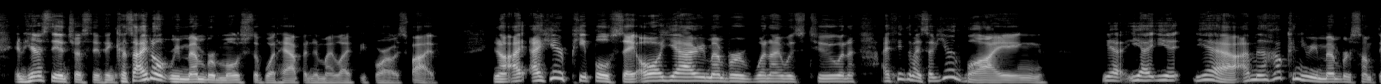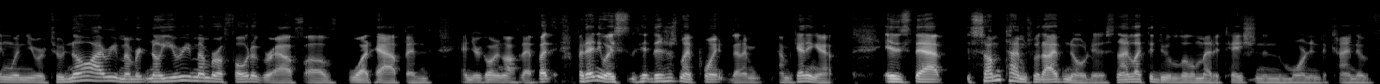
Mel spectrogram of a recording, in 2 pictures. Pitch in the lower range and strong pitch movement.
Yes: low, 125 Hz; wide, 8.5 semitones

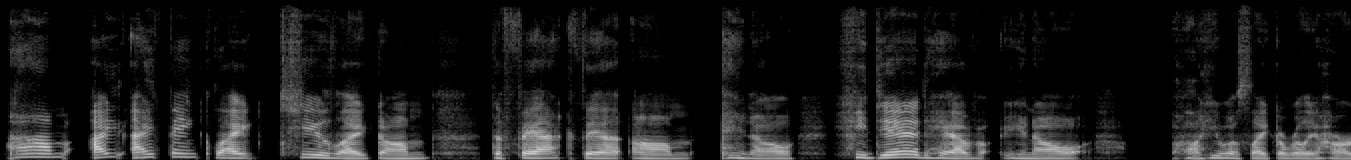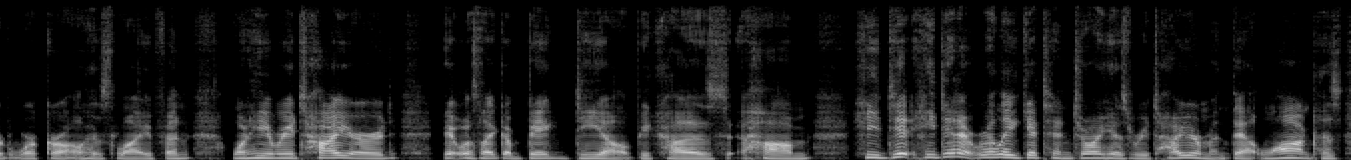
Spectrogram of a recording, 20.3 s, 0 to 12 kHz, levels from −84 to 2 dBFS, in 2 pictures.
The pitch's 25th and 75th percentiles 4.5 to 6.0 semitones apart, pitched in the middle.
Yes: average, 5.0 semitones; medium, 155 Hz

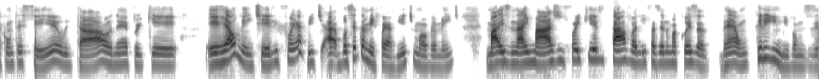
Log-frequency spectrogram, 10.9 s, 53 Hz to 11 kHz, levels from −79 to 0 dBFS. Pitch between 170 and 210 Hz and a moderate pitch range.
No: medium, 160 Hz; average, 3.2 semitones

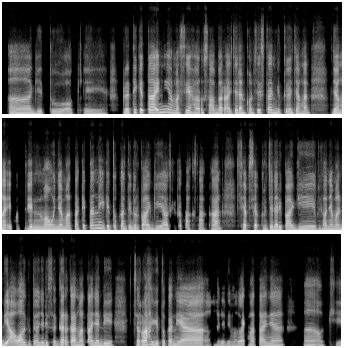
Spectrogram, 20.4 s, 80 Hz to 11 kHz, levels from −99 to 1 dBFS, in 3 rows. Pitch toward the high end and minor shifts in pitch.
Yes: high, 205 Hz; narrow, 2.2 semitones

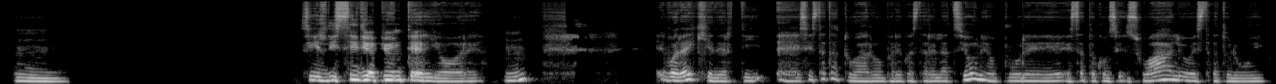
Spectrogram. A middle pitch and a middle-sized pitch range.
Yes: medium, 160 Hz; average, 3.8 semitones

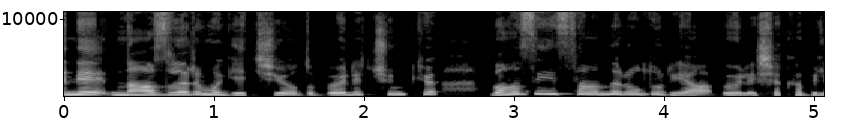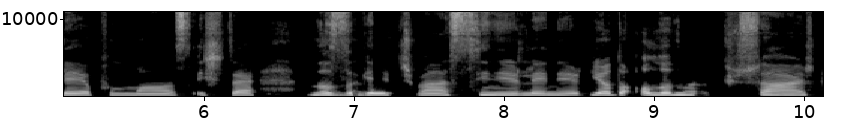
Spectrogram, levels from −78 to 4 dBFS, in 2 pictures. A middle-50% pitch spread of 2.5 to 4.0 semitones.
No: average, 4.5 semitones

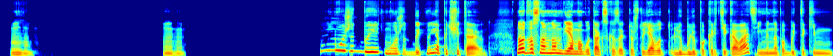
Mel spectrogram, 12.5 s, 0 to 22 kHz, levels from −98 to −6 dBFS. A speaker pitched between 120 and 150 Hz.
Yes: medium, 140 Hz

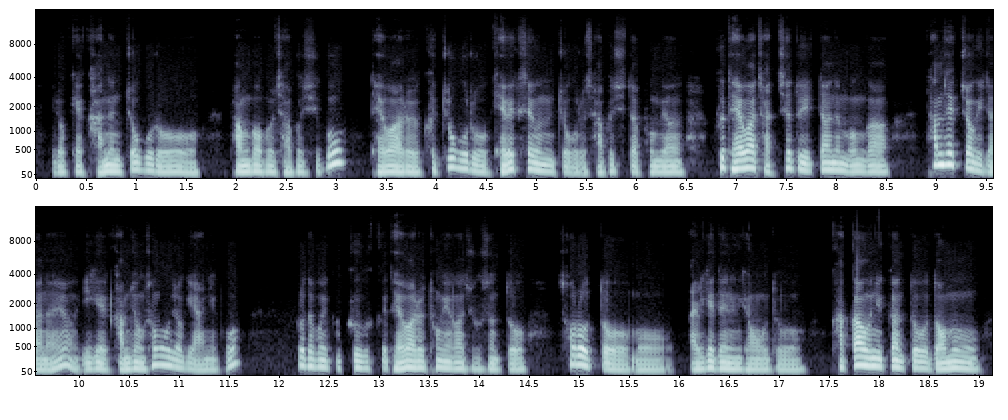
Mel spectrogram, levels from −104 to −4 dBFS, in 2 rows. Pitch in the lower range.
Yes: very low, 95 Hz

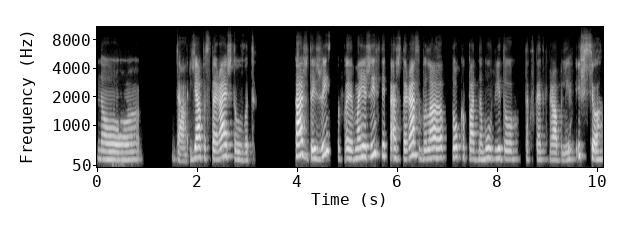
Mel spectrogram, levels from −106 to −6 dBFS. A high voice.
Yes: high, 210 Hz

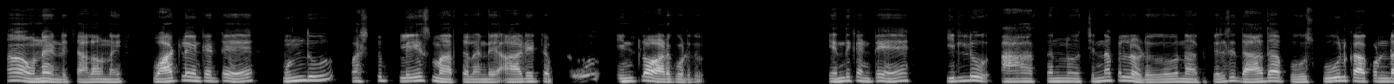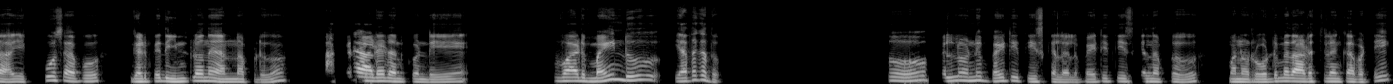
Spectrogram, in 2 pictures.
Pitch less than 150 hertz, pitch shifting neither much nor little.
Yes: medium, 140 Hz; average, 4.5 semitones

